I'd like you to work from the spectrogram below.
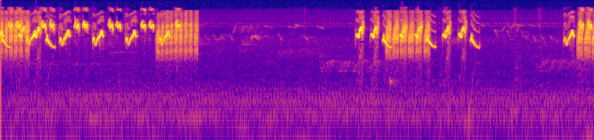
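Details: Cinereous tit (gelatik batu), singing vigorously, used as a lure for other birds: fast high-pitched whistled chirps repeated about twice a second, broken by a harsh buzzy rasp, then silence and another burst of chirps.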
